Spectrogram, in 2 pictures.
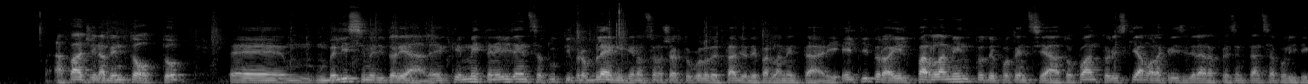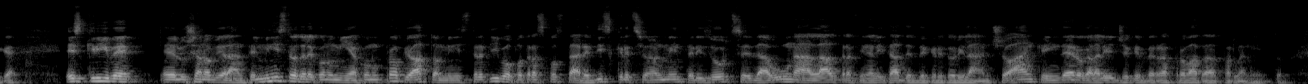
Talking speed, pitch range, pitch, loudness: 165 wpm, 90-115 Hz, 100 Hz, -33 LUFS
